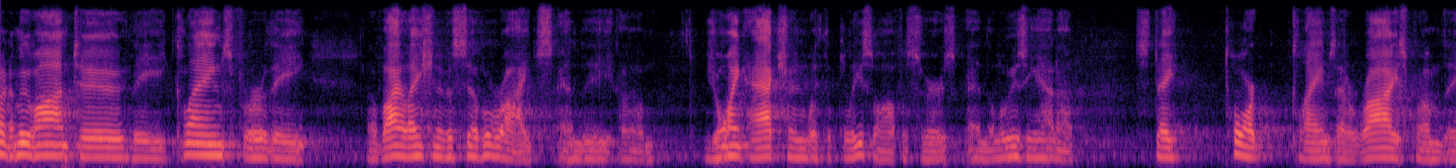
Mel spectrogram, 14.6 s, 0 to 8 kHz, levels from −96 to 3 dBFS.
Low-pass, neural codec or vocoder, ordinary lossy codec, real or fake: 7.2 kHz; codec, 16 kHz, 16 kbps, FunCodec, trained on LibriTTS, 50 frames a second; Opus, 24 kbps; fake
